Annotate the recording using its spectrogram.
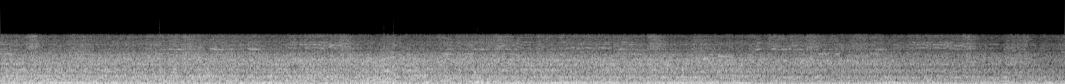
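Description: Steady road and engine noise inside a car's cabin at highway speed: a low rumble with tyre hiss over it, easing slightly near the end.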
